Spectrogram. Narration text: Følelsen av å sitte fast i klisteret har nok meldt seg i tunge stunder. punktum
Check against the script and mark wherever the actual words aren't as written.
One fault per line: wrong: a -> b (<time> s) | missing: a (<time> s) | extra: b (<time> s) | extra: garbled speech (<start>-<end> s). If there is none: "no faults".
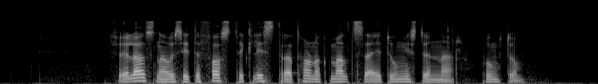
no faults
